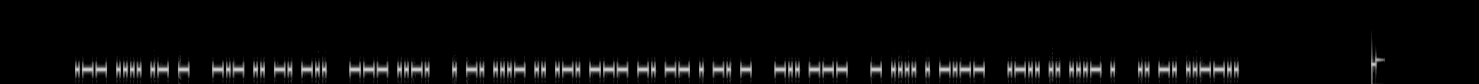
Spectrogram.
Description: Morse code, heard as a keyed tone, about 36 wpm, 700 Hz. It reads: WHAT KIND OF ENVIRONMENT DO THEY LIVE IN?
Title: Sentences from Top 1000 Words - Review Part 5 - 35wpm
